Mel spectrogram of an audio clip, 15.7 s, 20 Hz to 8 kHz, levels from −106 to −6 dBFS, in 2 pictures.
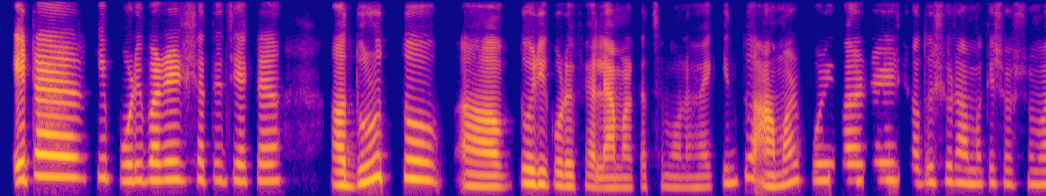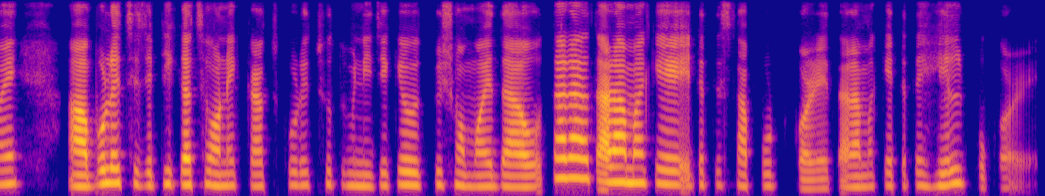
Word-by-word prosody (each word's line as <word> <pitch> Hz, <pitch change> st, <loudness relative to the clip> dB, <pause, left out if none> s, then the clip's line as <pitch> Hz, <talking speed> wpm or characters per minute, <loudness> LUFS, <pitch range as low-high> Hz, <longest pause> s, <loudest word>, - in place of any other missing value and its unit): এটার 320 Hz, +3 st, +8 dB, 0.2 s
কি 305 Hz, -, -8 dB
পরিবারের 265 Hz, +1 st, +2 dB
সাথে 265 Hz, -1 st, -8 dB
যে 260 Hz, -, -6 dB
একটা 255 Hz, +1 st, -5 dB, 0.5 s
আ -, -, +6 dB
দূরত্ব 300 Hz, +8 st, +1 dB, 0.5 s
আ -, -, -1 dB, 0.4 s
তৈরি 210 Hz, -2 st, +2 dB
করে 175 Hz, -2 st, -3 dB
ফেলে, 160 Hz, -2 st, -5 dB
আমার 155 Hz, 0 st, -10 dB
কাছে 165 Hz, -, -20 dB
মনে 155 Hz, 0 st, -16 dB
হয়। 160 Hz, 0 st, -13 dB
কিন্তু 230 Hz, +6 st, -12 dB, 0.2 s
আমার 205 Hz, +6 st, -4 dB
পরিবারের 260 Hz, +1 st, -7 dB
সদস্যরা 230 Hz, +1 st, -10 dB
আমাকে 210 Hz, +1 st, -10 dB
সবসময় 205 Hz, 0 st, -7 dB, 0.5 s
আ -, -, +7 dB, 0.2 s
বলেছে 220 Hz, +1 st, +3 dB
যে, 190 Hz, -, -6 dB
"ঠিক 210 Hz, -2 st, -6 dB
আছে 200 Hz, +2 st, -12 dB
অনেক 185 Hz, 0 st, -6 dB
কাজ 180 Hz, 0 st, -4 dB
করেছো, 190 Hz, 0 st, -12 dB
তুমি 185 Hz, -1 st, -10 dB
নিজেকেও 185 Hz, +3 st, -4 dB
একটু 195 Hz, +1 st, -12 dB
সময় 175 Hz, -1 st, -3 dB
দাও।" 165 Hz, -1 st, +4 dB, 0.2 s
তারা 300 Hz, 0 st, +7 dB, 0.2 s
তারা -, -, +9 dB
আমাকে 225 Hz, -1 st, +1 dB, 0.2 s
এটাতে 195 Hz, +1 st, -15 dB
সাপোর্ট 180 Hz, 0 st, -8 dB
করে। 140 Hz, 0 st, -5 dB
তারা -, -, -4 dB
আমাকে 170 Hz, +3 st, -14 dB
এটাতে 190 Hz, +2 st, -16 dB
হেল্পও 205 Hz, +4 st, -5 dB
করে। -, -, -16 dB
210 Hz, 175 wpm, -26 LUFS, 180-255 Hz, 0.5 s, তারা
